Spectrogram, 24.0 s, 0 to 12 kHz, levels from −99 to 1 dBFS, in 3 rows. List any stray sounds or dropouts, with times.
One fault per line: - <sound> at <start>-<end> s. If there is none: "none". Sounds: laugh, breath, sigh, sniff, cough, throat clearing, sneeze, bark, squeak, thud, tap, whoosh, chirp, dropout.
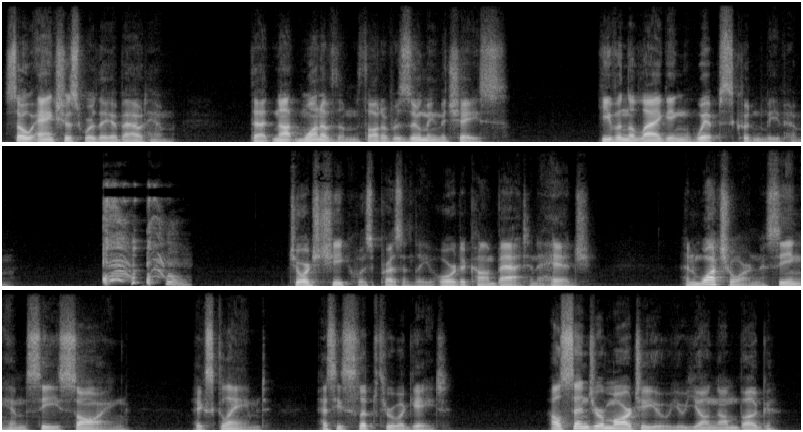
- cough at 9.0-9.9 s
